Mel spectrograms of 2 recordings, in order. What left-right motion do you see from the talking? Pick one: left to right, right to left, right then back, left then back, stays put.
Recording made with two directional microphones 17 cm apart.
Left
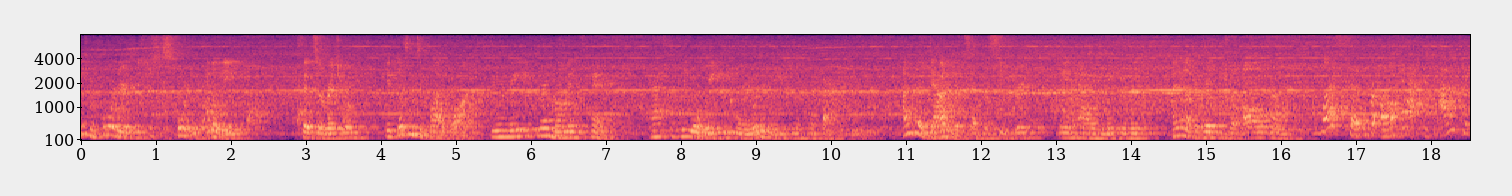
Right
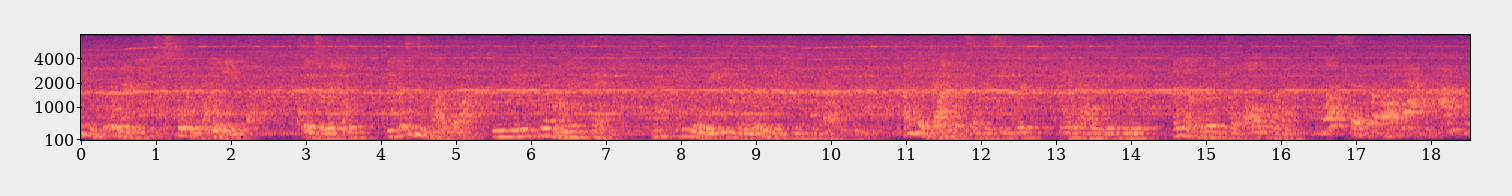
stays put.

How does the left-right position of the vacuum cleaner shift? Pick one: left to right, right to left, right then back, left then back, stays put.
right to left.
